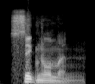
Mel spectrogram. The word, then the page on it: signalman: British English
